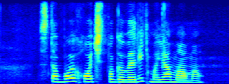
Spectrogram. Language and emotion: Russian, neutral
